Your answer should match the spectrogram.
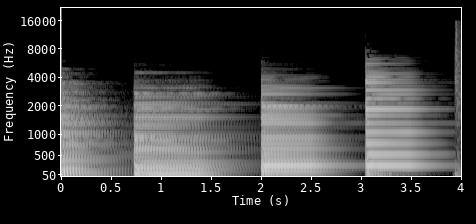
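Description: Digital stage piano playing single notes one at a time, about a second apart, each left to ring and fade. The notes climb the keyboard, counting up the Cs toward middle C (C4).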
